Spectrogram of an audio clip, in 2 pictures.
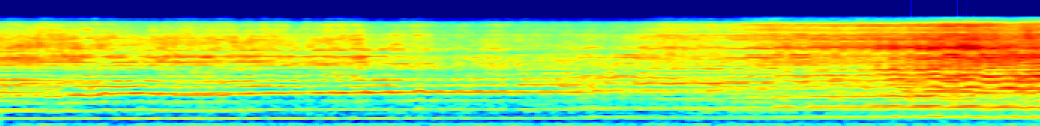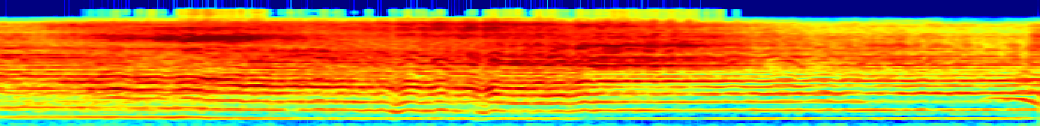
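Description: Gasoline-engined radio-controlled racing boat running flat out: a high, steady engine whine that grows louder about six seconds in and drops in pitch as the boat passes, around ten seconds in.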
